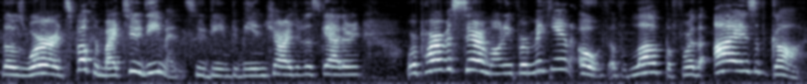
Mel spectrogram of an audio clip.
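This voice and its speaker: Woman, high-pitched, bright tone, expressive story reader, casual host. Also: brisk. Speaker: reader of a visual novel, host.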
